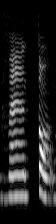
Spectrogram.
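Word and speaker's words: vingt ans: J'ai 20 ans. V-I-N-G-T ends with T, so we are pronouncing the T and A together.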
